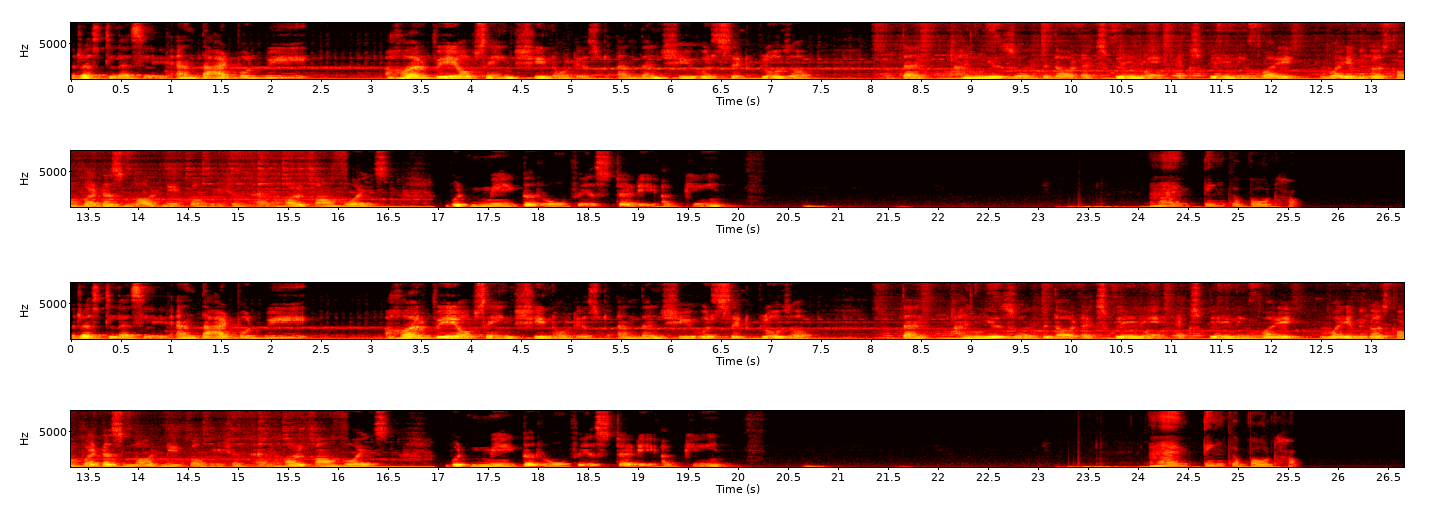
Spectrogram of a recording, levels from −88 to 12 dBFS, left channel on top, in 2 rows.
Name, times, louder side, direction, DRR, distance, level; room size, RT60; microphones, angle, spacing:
voice 1, 0.0-2.4 3.1-7.5 8.1-16.5 17.1-19.9 20.7-20.8, equal, 5° right, 1.2 m, -23 dB
sound 1, 0.9-16.9, equal, 25° left, 0.8 m, -38 dB
funfair France ambiance and barker, 8.0-16.1, left 1 dB, 85° left, 1.7 m, -41 dB
voice 2, 24.1-25.6, right 3 dB, 60° right, 0.9 m, -29 dB
3.2 x 2.7 x 2.5 m
head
